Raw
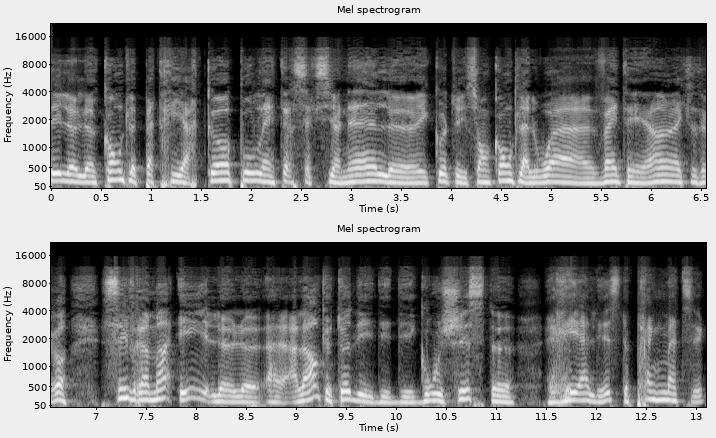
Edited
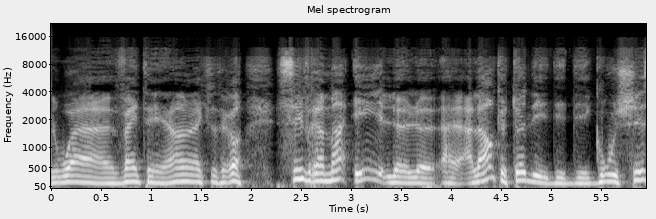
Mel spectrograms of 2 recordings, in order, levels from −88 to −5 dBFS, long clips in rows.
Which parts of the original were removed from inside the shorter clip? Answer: none

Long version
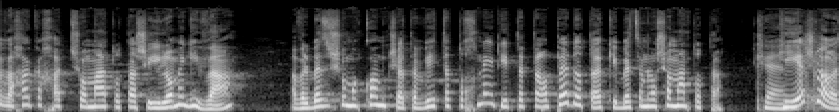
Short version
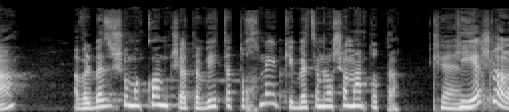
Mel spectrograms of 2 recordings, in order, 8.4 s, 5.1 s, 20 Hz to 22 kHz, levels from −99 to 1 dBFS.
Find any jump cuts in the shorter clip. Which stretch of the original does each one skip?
5.0 s to 6.0 s

